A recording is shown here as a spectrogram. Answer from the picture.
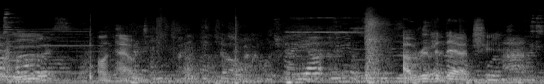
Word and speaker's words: arrivederci: I'll say bye, you can use arrivederci.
